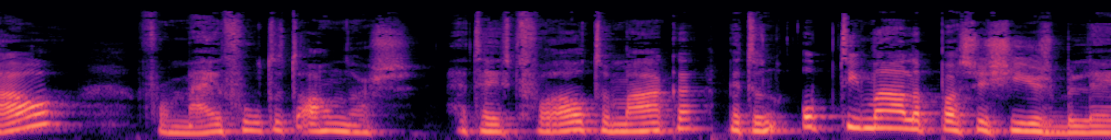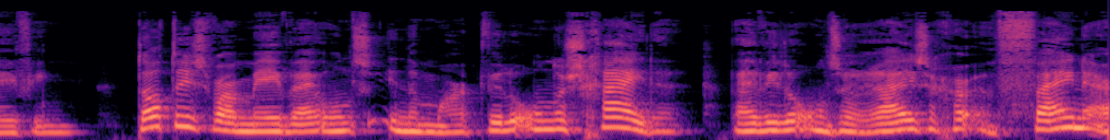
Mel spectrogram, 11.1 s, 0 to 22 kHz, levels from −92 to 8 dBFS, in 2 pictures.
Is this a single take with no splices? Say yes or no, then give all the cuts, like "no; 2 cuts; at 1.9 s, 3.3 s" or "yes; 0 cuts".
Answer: no; 3 cuts; at 3.6 s, 6.1 s, 9.1 s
